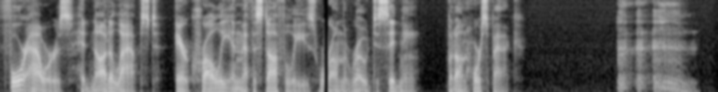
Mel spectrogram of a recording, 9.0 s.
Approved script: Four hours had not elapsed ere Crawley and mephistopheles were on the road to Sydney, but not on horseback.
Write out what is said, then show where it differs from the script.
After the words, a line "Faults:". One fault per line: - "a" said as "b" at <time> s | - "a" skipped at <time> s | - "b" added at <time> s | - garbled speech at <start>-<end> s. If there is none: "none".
Four hours had not elapsed ere Crawley and mephistopheles were on the road to Sydney, but on horseback.
Faults:
- "not" skipped at 5.7 s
